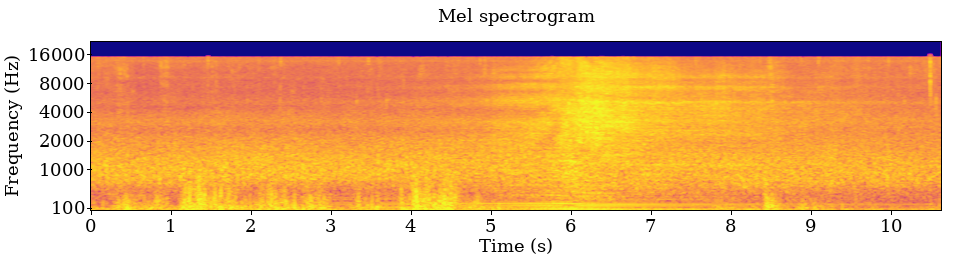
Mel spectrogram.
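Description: A road vehicle passes: a low engine hum with tyre hiss that swells to a peak about six seconds in and then fades. Wind buffets the microphone with low thumps during the first few seconds.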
